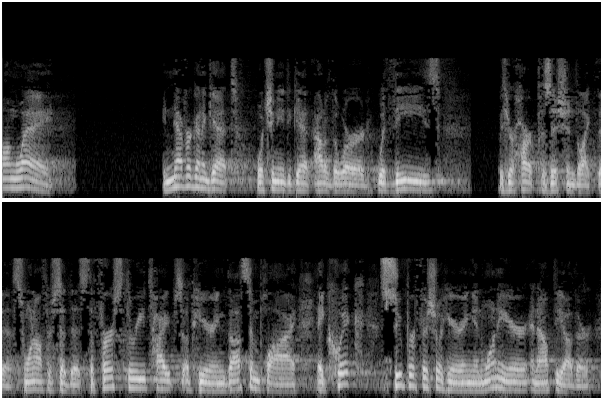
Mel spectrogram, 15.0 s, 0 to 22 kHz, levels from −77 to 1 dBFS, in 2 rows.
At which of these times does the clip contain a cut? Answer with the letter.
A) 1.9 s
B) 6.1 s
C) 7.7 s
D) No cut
D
